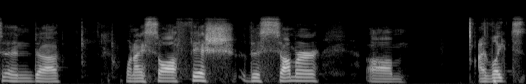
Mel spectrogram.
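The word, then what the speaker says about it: Phish: one's for the hoodie favorite mushroom strain plus Fish song pairing and I'm am I pronouncing that right p-h-i-s-h song okay yeah yeah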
